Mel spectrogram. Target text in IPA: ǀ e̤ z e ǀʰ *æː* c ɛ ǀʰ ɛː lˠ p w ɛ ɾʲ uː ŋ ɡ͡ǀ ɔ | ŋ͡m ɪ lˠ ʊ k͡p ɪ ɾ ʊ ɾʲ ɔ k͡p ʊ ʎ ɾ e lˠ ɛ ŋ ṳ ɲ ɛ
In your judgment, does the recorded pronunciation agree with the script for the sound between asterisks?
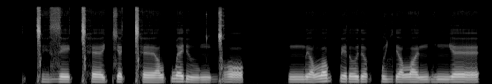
no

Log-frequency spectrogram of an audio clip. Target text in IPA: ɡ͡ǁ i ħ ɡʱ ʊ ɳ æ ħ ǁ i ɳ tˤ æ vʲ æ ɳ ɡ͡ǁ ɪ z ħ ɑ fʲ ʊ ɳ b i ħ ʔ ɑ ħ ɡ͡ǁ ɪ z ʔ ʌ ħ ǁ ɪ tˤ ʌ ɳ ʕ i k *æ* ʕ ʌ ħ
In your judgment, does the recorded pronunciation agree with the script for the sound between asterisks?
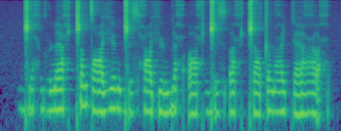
yes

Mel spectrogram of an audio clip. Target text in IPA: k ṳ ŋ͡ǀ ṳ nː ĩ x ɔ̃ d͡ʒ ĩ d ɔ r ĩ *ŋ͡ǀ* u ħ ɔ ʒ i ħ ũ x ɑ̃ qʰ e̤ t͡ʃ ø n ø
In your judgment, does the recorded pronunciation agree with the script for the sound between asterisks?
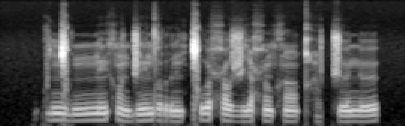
no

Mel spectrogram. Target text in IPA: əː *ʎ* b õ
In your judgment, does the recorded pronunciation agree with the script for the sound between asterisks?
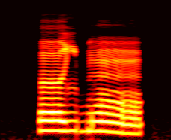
yes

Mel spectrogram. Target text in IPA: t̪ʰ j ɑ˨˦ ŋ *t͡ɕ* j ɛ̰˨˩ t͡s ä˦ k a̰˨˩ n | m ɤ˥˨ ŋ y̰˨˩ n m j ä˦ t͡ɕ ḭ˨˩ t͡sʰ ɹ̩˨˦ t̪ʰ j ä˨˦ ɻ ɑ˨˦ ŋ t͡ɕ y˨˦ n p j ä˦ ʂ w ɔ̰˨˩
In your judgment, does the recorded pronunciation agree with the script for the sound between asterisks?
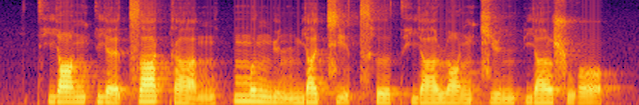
no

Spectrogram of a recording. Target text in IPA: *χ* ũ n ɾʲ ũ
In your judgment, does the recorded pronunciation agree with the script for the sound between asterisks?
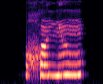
yes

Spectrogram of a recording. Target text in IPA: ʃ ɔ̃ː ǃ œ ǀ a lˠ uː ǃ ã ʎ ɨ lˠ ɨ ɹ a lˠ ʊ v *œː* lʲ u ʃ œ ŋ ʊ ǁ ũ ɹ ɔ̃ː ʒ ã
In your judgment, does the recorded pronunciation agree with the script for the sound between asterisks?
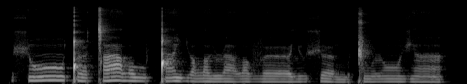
yes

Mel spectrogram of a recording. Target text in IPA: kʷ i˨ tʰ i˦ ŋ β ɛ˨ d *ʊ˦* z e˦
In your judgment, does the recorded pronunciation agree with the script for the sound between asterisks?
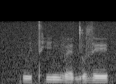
yes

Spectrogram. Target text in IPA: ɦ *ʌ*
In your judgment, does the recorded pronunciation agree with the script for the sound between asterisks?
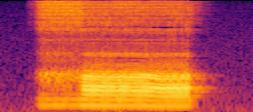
yes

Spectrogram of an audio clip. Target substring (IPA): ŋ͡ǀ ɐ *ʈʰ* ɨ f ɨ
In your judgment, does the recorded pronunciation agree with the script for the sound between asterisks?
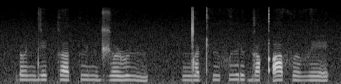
yes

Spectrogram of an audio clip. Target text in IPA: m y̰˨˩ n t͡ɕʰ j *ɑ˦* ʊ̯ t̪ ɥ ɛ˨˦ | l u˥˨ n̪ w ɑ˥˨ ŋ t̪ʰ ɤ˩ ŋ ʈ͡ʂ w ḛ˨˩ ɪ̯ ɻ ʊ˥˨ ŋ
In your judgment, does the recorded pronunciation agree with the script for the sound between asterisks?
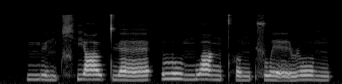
yes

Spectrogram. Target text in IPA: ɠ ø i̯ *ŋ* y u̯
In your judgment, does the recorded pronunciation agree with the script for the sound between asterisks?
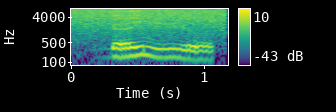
no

